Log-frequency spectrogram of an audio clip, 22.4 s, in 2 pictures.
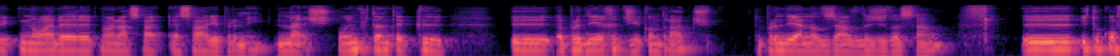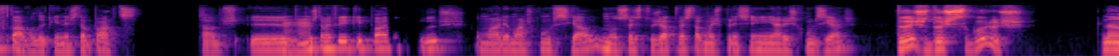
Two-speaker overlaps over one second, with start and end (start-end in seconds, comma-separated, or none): none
